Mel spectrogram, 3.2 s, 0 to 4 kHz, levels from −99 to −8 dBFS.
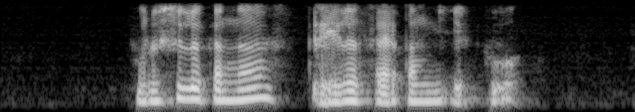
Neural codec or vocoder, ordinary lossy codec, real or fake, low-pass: vocoder, 22.05 kHz, 80 mel bands, HiFi-GAN; none; fake; 3.6 kHz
